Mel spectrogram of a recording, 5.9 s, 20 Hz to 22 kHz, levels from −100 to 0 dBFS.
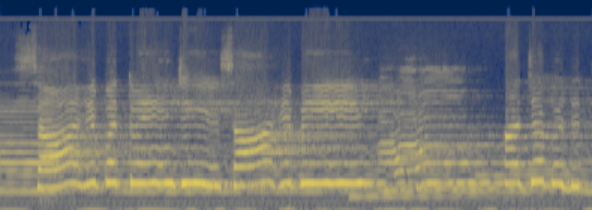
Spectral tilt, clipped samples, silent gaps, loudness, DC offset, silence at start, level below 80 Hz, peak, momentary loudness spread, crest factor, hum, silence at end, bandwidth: -2 dB/octave; under 0.1%; none; -20 LUFS; under 0.1%; 0 s; -58 dBFS; -8 dBFS; 7 LU; 12 dB; 50 Hz at -60 dBFS; 0 s; 16.5 kHz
